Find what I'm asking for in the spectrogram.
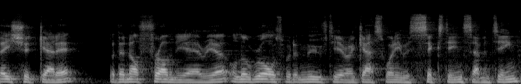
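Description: A man speaks at a fairly quick pace with a Cardiff accent, his intonation fairly even. His tone is dark and mellow against a quiet background. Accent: Cardiff Welsh. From Cardiff, Wales. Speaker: podcast co-host. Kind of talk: casual chat.

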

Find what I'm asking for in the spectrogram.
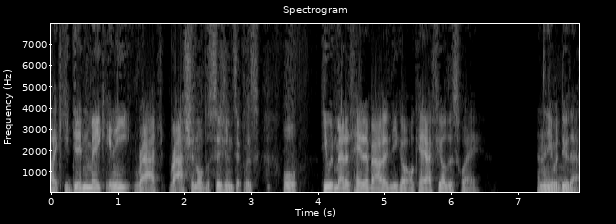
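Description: A man with an American accent, talking at a very fast pace and medium pitch. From Texas, Houston. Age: 40s. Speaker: business owner and coach. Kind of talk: interview. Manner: animated.

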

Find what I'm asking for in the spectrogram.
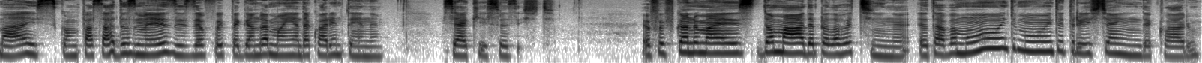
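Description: In a normal speaking voice, a woman talks at a fairly slow pace with fairly high pitch and ordinary pitch variation, on a very clean recording with a silent background. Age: 20s. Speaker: podcast host and music student. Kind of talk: personal monologue.

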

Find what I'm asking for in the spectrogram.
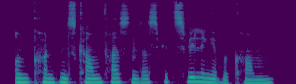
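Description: The speaker is a woman talking at a moderate pace. The sound is dry and close, with no echo. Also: very clean recording, silent background. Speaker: podcaster sharing personal story. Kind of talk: personal testimony monologue.

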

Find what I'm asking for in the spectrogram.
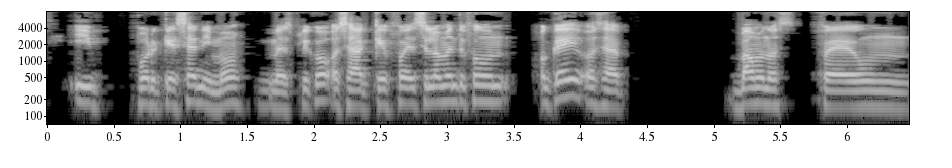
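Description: In a monotone, flat intonation, a man with a fairly high pitch speaks at a fairly slow pace and very even loudness. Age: 20s. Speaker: podcast host. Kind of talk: casual interview.

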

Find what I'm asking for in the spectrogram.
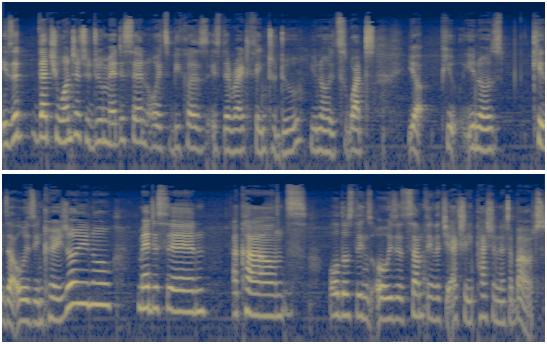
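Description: Speaking at a fairly quick pace, a woman with a plain, everyday voice uses lively intonation at a fairly high pitch. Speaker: podcast host. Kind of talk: casual chat.

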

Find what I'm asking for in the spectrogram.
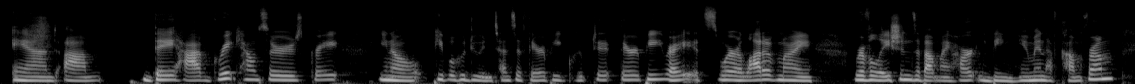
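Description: Fairly even in intonation, a woman at medium pitch speaks at a moderate pace in a normal speaking voice, in a very clean recording with a silent background. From Miami, Florida. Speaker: podcast guest, mother. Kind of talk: casual chat.

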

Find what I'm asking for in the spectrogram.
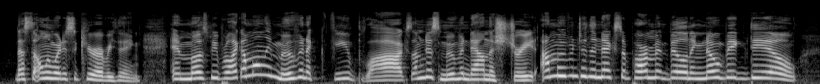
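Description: In a Southern US accent, a woman talks very fast in a high, animated voice with very wide pitch swings, very even loudness and hardly any pauses. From US South, southern Alabama. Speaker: moving company owner. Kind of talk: business interview.

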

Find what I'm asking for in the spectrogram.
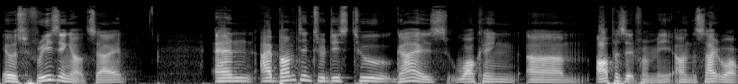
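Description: A man's medium-pitched voice with a non-native accent, lively intonation and a fairly slow pace. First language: not English. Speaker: podcast host. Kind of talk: casual monologue. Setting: home recording, close to microphone. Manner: casual, profane.

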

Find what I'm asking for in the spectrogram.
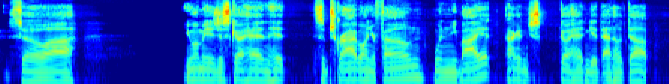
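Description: Putting on a character voice, a man drawls at a fairly low pitch and moderate pace with long, frequent pauses, on a very clean recording with a silent background. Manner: drawling, disinterested, stoner.

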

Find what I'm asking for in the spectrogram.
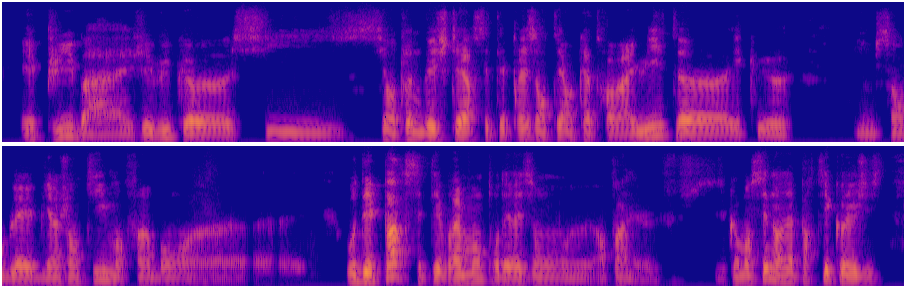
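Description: Medium pitch from a man, fairly slow in tempo, its pitch varying in an ordinary way. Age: 50s. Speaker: political candidate and author. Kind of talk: interview. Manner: halting.

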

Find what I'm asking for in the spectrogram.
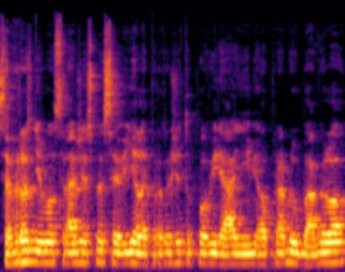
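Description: In a flat monotone, a man speaks at a medium pitch with audible room echo. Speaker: podcast host. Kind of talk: casual interview.

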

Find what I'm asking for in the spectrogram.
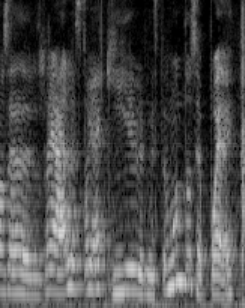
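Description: Speech comes at a moderate pace with audible room echo and noticeable background noise. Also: woman. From Navojoa, Sonora, Mexico. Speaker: artist and entrepreneur. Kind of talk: casual chat.

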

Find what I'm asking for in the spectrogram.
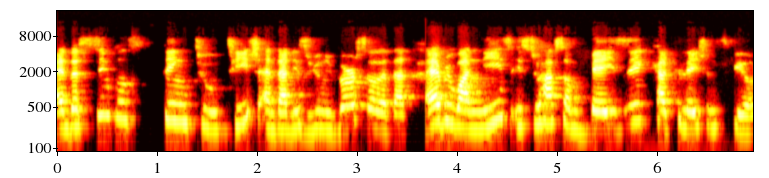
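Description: A woman with a French accent, fairly high pitch and bright, sharp tone, with lively intonation, big swings in loudness and a moderate pace. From France. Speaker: entrepreneur. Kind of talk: interview.

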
